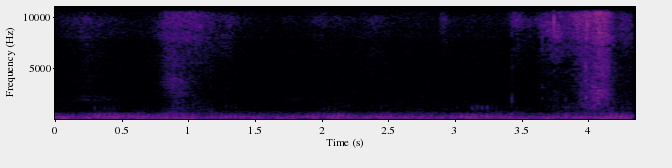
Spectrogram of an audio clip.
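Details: Domestic cat being stroked and petted before sleep, purring in a steady, continuous low rumble that runs unbroken from start to finish, with a few soft rustles of handling on top.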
